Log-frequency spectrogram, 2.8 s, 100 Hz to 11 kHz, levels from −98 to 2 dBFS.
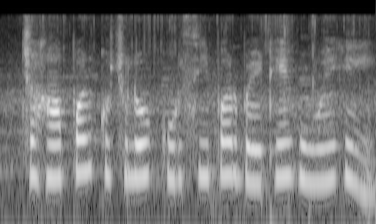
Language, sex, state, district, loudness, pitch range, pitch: Hindi, female, Rajasthan, Jaipur, -19 LUFS, 260-285 Hz, 270 Hz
